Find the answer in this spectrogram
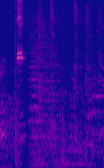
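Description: Near silence: faint background ambience, broken about a third of a second in by one brief high-pitched blip, then a sudden drop to silence before the faint background returns.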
